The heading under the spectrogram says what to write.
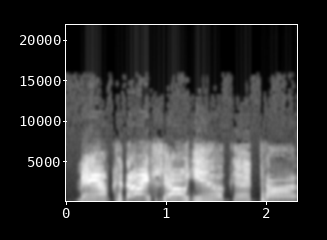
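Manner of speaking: mock high-pitched nasal voice. Retelling what a ghost said behind her: imitating a high-pitched nasal voice. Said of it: "He's very high-pitched, nasally, all up in his nose".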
